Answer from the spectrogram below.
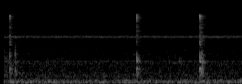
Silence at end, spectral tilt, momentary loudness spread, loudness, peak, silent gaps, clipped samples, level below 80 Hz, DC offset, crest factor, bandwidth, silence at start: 0 s; -2.5 dB/octave; 12 LU; -45 LUFS; -16 dBFS; none; under 0.1%; -60 dBFS; under 0.1%; 32 dB; 11.5 kHz; 0.05 s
